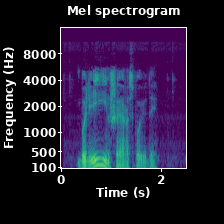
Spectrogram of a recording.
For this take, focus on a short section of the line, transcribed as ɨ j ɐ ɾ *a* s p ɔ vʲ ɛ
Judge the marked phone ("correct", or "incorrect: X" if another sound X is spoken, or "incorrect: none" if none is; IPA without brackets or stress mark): correct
